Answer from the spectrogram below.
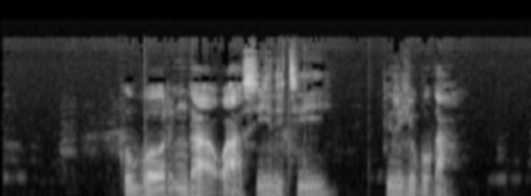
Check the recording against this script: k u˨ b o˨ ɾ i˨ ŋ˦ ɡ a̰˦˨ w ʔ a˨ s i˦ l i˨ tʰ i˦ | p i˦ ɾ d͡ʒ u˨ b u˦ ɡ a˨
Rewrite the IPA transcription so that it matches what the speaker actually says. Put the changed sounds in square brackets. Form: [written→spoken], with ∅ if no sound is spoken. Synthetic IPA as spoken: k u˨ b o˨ ɾ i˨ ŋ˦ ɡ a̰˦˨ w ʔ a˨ s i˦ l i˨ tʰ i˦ | p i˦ ɾ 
